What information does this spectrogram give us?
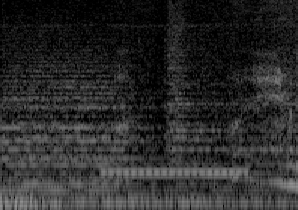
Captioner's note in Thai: เสียงโทรศัพท์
